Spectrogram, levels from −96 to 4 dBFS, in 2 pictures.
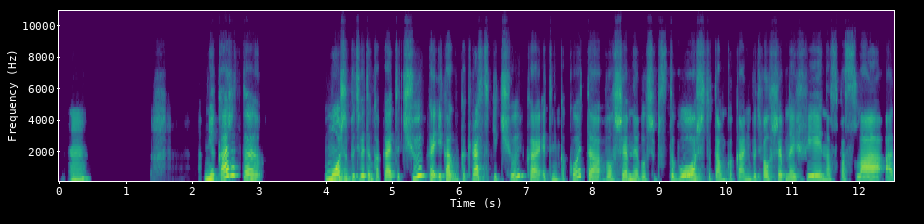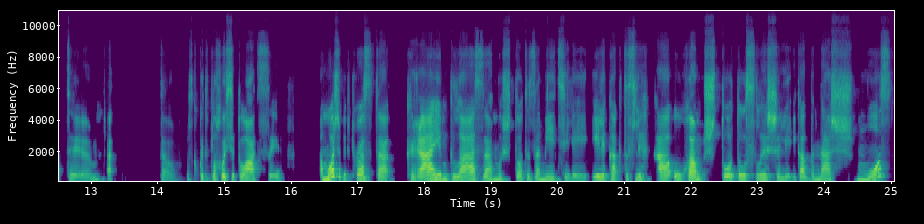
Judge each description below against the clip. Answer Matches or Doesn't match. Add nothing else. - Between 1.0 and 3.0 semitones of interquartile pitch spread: Doesn't match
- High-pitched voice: Matches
